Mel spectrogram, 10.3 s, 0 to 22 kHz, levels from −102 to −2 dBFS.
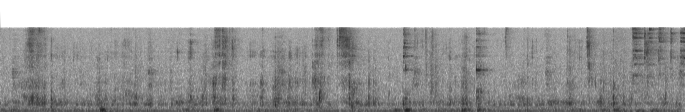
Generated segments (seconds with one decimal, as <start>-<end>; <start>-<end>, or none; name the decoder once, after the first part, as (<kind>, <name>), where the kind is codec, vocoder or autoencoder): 1.9-3.0 (vocoder, BigVGAN v2)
